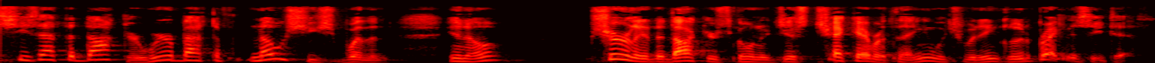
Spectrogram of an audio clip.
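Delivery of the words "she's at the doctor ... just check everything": excited reply. Retold or imitated. Laughing reply to God's voice.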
